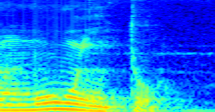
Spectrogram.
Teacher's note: a letra mais importante aqui vai ser a vogal no caso o u é é a vogal e o i é a semivogal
